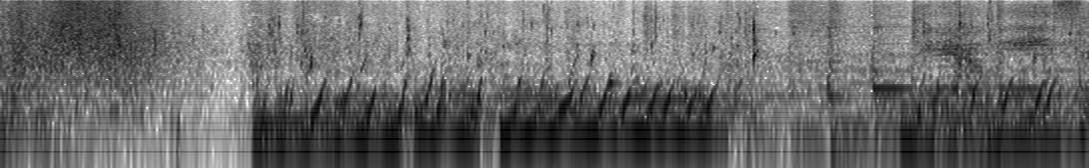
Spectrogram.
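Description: A splash as a person jumps into the water, then a muffled voice singing a song underwater, the humming melody warbling and gurgling through a steady stream of bubbles for several seconds.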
